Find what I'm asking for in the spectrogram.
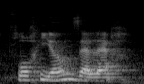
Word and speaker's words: Florian Zeller: O filme é em inglês, mas estamos falando de um diretor chamado Florian Zeller. Só que ele é francês, o que me faz mudar a pronúncia para Florian Zeller, poderia ser.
